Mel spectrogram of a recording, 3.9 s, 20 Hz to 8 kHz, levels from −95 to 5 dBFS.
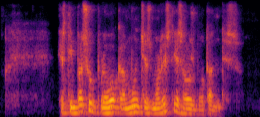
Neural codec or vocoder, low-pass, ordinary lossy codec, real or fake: none; 7.2 kHz; Opus, 16 kbps; real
